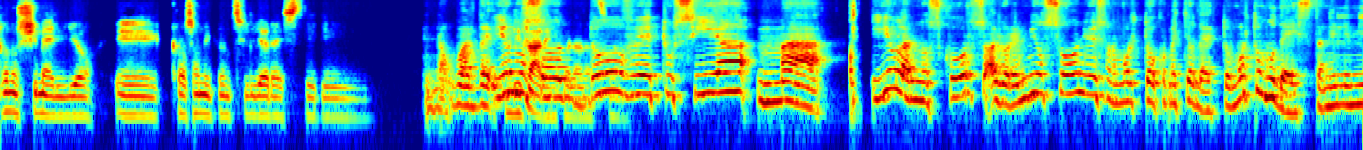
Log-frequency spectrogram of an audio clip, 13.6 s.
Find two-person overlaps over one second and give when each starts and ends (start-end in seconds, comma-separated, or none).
5.0-6.3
